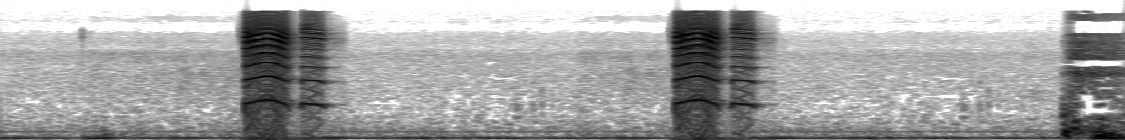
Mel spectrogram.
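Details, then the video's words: A puppy gives two high, thin squeaks about two seconds apart, each a quick double note with a wavering pitch, in otherwise quiet surroundings, followed by a short scuffing thump at the end. "툭하면 심장뿌시는 강아지"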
